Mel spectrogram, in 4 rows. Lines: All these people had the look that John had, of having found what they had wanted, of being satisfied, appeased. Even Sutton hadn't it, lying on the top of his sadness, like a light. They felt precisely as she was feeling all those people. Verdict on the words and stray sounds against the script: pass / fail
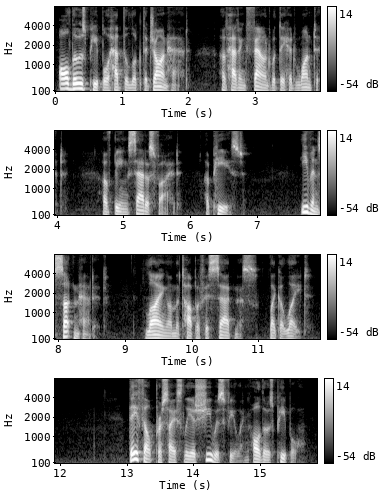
fail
